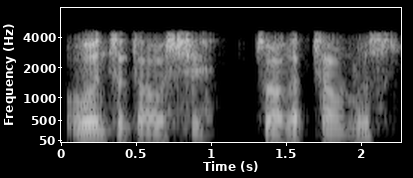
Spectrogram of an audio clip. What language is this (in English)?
Nepali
